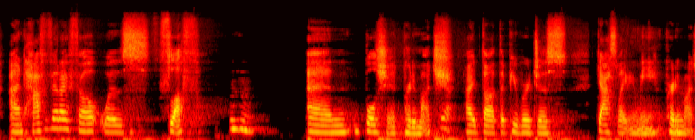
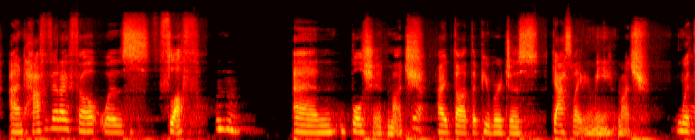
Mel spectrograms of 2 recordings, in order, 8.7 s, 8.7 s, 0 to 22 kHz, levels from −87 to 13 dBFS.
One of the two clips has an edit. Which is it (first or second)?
second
